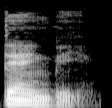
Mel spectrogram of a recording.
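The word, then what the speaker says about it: Dangbe: pronounced Dan, incarnating the spirit Dagby, pronounced Dangby.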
